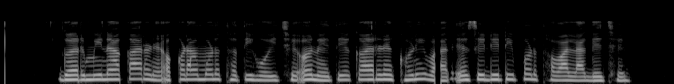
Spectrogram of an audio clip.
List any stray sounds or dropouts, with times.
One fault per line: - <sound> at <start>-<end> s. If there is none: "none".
- dropout at 4.3-4.4 s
